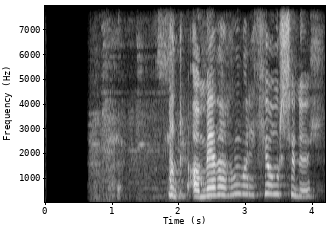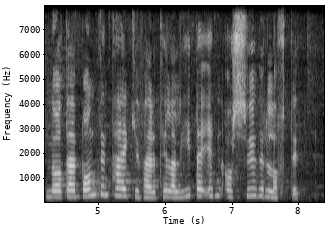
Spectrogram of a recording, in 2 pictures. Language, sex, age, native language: Icelandic, female, 50-59, Icelandic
